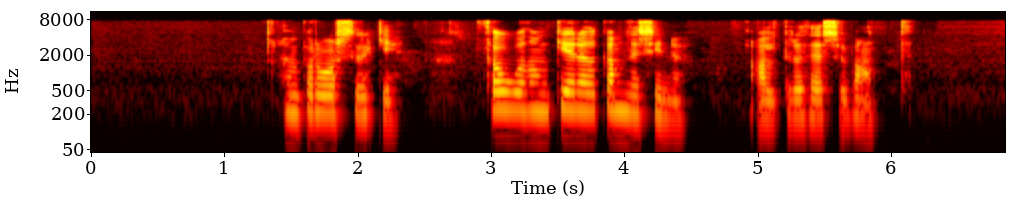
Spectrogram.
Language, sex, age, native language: Icelandic, female, 40-49, Icelandic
